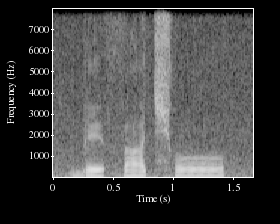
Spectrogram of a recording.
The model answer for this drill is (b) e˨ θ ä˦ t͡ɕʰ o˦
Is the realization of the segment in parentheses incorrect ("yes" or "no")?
no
